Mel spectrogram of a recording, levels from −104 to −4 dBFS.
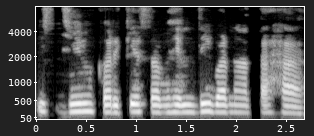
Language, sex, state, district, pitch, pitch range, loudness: Hindi, female, Bihar, Saharsa, 195 Hz, 190-210 Hz, -15 LUFS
